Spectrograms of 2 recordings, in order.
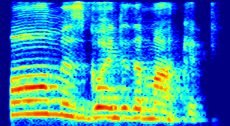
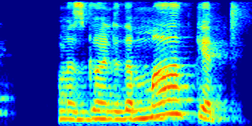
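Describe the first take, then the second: First: The word Tom is louder and stretched. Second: The word market is louder and stretched. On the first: "Stress on Tom" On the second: "saying market louder, emphasizing, elongating it"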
